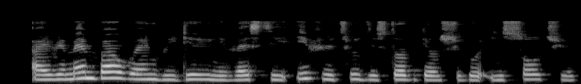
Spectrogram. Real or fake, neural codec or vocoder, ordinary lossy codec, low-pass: real; none; none; none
